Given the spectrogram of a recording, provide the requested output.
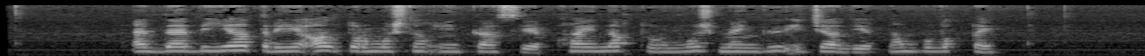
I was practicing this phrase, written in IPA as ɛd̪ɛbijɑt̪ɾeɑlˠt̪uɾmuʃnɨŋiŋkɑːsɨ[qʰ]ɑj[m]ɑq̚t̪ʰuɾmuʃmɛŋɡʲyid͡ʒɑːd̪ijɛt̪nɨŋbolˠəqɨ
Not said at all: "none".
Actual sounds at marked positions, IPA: qʰ, n

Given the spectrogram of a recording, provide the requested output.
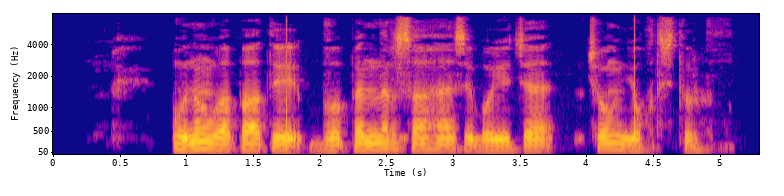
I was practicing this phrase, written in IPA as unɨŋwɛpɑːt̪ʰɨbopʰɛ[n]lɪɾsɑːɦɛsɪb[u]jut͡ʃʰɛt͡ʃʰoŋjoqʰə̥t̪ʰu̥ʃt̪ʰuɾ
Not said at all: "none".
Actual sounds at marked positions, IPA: n, o

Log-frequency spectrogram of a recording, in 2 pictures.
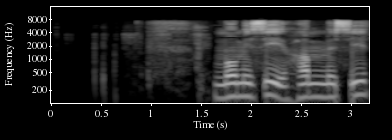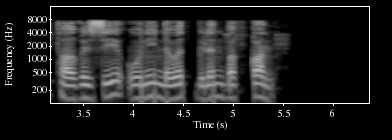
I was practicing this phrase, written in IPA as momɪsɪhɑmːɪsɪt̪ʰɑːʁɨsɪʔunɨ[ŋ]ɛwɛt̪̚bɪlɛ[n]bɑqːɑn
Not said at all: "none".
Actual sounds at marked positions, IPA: n, n

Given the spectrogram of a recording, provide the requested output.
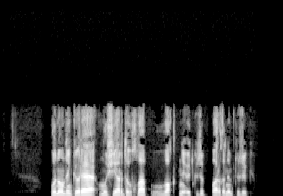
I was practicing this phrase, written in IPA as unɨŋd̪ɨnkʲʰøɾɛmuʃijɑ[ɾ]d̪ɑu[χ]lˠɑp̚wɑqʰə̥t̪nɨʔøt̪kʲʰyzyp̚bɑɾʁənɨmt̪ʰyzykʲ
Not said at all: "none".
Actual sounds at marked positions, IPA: ɾ, χ

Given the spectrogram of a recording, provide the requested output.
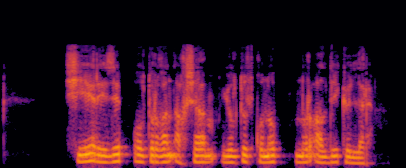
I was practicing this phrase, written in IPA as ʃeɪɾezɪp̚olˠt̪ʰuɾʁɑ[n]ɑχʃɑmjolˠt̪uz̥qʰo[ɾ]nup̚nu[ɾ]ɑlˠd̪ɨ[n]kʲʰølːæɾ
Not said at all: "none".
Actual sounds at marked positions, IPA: n, none, ɾ, none

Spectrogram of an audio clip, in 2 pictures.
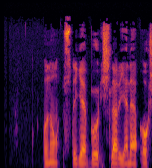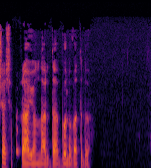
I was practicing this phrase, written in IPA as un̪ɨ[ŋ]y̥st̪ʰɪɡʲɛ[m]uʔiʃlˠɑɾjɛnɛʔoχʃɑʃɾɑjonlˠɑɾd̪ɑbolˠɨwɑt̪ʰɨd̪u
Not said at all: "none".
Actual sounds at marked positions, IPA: ŋ, b

